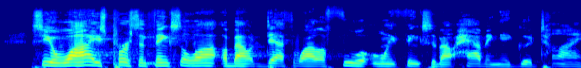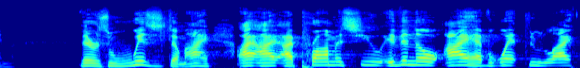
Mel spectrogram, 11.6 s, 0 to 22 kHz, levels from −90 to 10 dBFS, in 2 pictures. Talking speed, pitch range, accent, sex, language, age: 175 wpm, 150-190 Hz, American, male, English, 30-49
